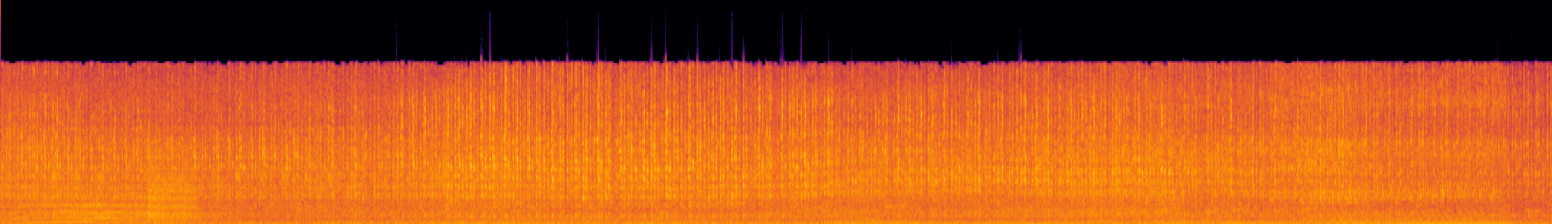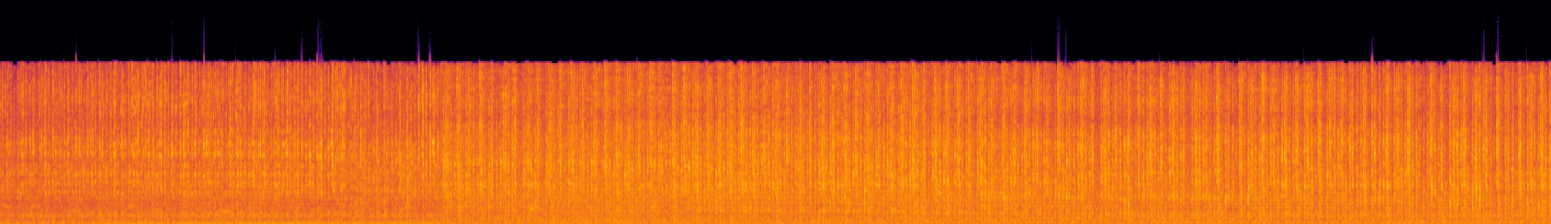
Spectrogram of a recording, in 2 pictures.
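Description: Vintage stock car engines running loudly through open side exhausts, idling with a couple of revs that rise and fall, about a second in and again around halfway through.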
